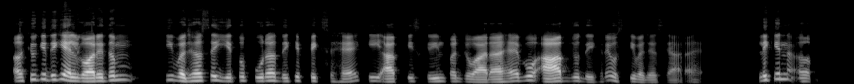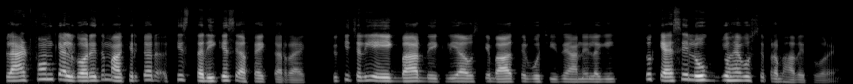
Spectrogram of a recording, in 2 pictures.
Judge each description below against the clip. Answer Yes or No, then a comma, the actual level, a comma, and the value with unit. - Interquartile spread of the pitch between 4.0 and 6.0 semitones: Yes, wide, 5.6 semitones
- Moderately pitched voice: Yes, medium, 160 Hz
